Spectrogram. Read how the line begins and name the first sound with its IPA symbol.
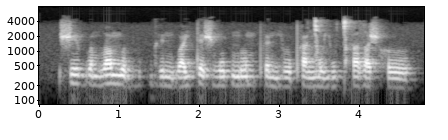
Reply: ʃ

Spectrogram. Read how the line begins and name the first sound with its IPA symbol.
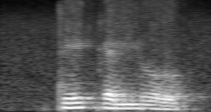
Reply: t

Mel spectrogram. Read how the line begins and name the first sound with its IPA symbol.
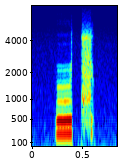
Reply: ɵ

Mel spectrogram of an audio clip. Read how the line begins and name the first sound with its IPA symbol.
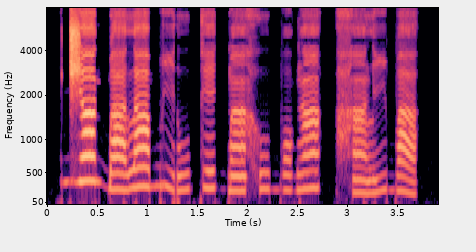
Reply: d͡ʒ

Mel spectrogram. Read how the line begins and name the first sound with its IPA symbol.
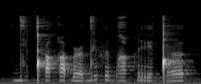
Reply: dʲ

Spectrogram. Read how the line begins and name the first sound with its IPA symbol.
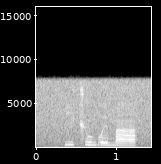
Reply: k͡p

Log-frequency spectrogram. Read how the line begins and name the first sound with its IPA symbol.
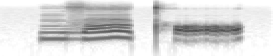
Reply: n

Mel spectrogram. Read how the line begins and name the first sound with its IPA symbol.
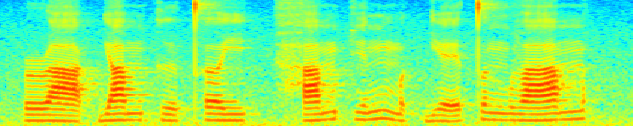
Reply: ɹ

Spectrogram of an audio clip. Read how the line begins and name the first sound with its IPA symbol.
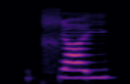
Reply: t͡ɕ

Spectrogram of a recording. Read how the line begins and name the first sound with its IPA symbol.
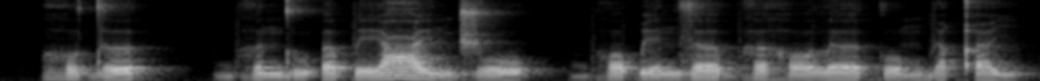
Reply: ɦ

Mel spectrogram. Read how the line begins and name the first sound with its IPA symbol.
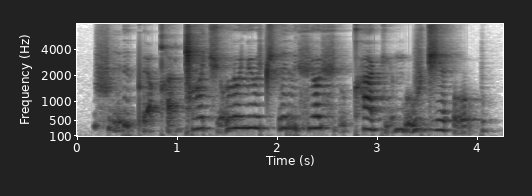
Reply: f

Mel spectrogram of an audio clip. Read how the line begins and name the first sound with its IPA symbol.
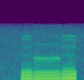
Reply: ŋ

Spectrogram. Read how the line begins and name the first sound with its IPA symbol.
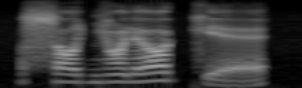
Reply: s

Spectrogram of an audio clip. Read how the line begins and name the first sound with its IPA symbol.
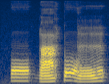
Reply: oː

